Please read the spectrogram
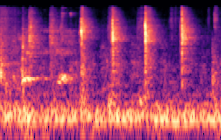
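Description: Crinkling and sharp clicks from a plastic shopping bag and toy packaging being handled, a few irregular clicks a second.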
